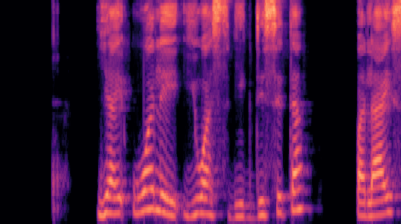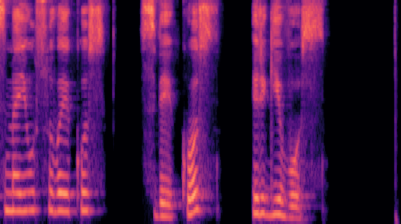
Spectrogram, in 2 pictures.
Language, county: Lithuanian, Kaunas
